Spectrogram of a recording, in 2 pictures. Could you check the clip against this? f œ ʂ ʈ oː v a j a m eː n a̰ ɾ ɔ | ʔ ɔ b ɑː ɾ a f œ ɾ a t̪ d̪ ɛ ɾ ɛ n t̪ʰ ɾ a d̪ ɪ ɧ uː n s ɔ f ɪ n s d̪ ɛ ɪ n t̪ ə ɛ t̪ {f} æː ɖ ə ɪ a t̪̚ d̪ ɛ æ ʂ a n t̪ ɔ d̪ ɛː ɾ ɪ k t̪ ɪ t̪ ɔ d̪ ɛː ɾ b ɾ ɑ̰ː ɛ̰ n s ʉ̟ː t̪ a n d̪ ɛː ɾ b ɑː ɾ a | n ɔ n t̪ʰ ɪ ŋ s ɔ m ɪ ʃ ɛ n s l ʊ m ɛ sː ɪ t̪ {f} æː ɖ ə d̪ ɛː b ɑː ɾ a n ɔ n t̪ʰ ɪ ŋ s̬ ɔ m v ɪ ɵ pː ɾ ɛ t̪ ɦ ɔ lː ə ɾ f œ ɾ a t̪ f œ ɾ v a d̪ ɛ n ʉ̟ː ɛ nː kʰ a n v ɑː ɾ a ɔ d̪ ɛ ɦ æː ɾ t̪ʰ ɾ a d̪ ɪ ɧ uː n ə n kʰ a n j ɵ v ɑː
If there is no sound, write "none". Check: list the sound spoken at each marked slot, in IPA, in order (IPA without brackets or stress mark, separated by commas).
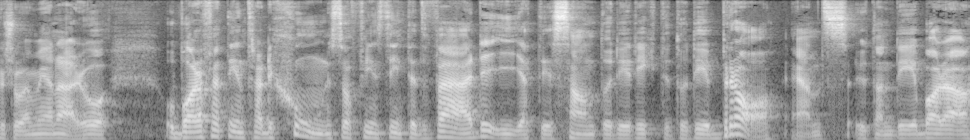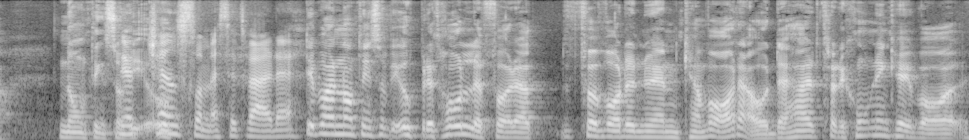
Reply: v, v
